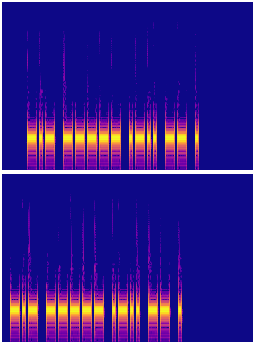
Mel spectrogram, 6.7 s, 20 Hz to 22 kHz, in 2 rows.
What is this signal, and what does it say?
Morse code, heard as a keyed tone, about 30 wpm, 700 Hz. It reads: K0LME K0LME
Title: USA Call Signs - 5 Characters - Repeated 2x - 30wpm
